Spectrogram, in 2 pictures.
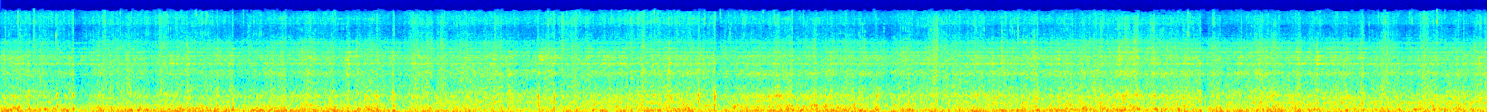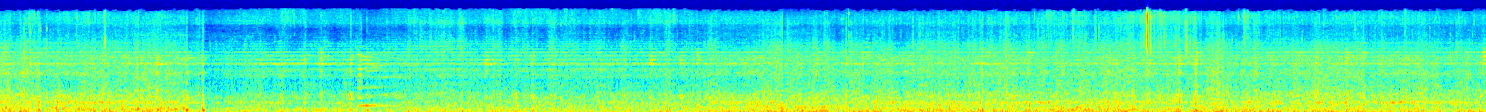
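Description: A passenger train running at speed, heard from an open window of a moving carriage: a steady rumble of wheels on the rails with air rushing past. The noise drops suddenly about seventeen seconds in, then builds back up.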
